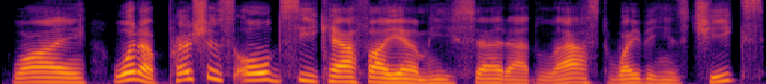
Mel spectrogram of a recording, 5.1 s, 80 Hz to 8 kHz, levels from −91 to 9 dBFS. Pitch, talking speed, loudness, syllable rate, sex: 165 Hz, 190 wpm, -18 LUFS, 3.7 syllables/s, male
